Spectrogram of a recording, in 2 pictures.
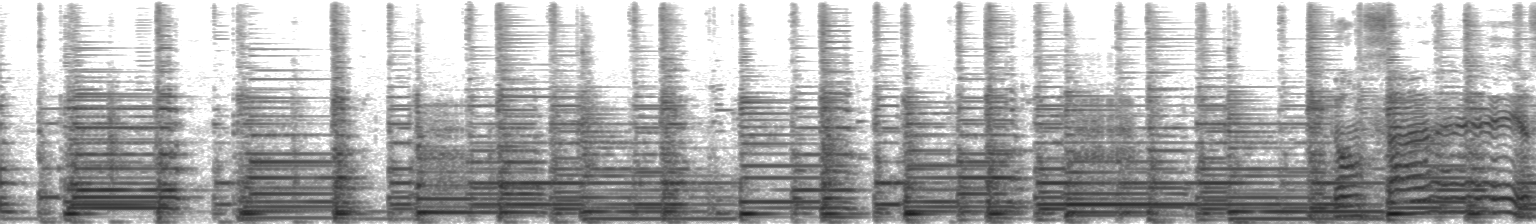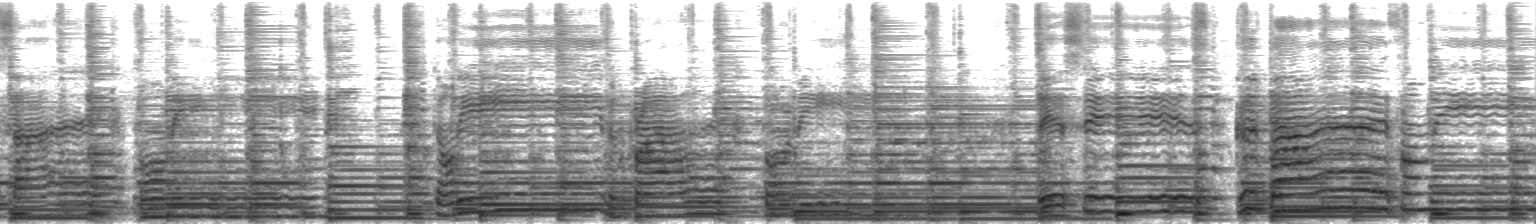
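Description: Steel-string acoustic guitar with a capo playing a slow song accompaniment, chords picked and strummed in a steady rhythm. A man's singing voice comes in partway through and carries the melody over the guitar.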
